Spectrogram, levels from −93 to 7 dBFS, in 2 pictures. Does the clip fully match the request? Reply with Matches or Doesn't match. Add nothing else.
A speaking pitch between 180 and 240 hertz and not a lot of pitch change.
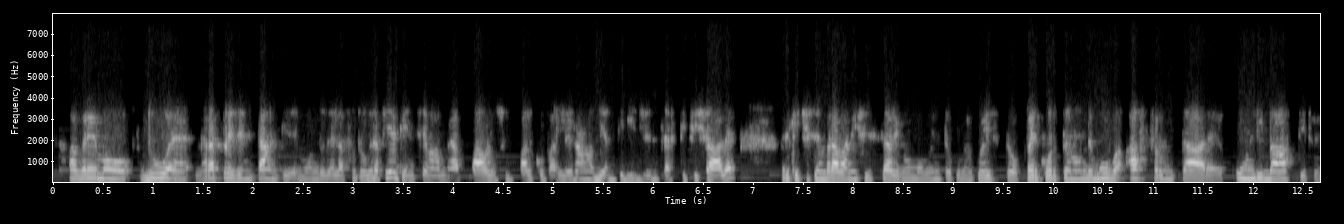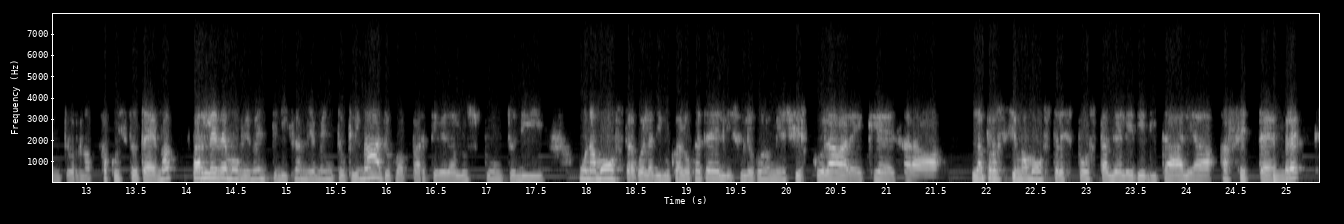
Matches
